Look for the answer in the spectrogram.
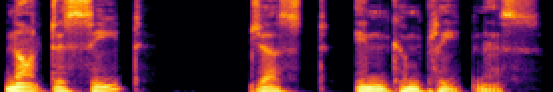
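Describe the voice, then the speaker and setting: A brooding male detective played by a man recounts a case as scripted mystery narration. The voice sits extremely low yet moves expressively in pitch, and the sound is dry and close. The phrasing is measured, literary and introspective, with a solemn manner. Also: expressive, creaky, husky, no echo, full character voice. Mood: introspective, melancholy.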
